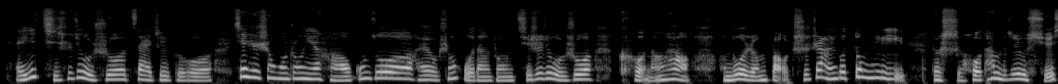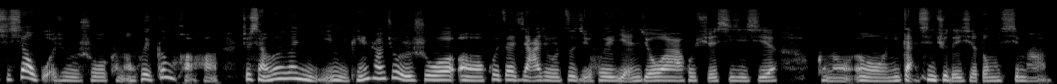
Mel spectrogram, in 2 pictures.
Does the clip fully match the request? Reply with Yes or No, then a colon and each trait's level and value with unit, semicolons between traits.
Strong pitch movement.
Yes: wide, 5.7 semitones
